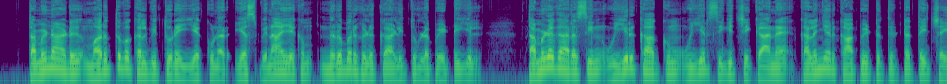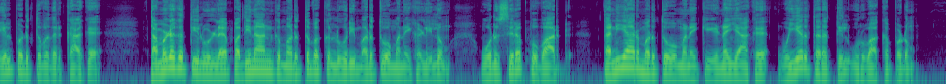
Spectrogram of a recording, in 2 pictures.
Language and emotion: Tamil, neutral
